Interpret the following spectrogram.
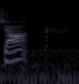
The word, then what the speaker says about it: Jacques: castle and i think his name is jacques i think is how you're supposed to pronounce that it has much too many letters for that but i'll take their word for it your aim is bad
